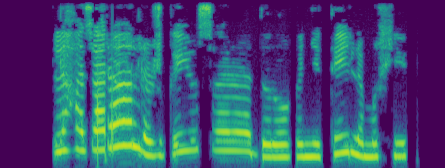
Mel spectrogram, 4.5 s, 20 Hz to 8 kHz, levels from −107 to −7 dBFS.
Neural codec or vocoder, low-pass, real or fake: none; 7.2 kHz; real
